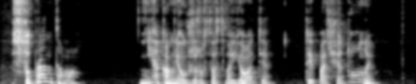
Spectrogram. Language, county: Lithuanian, Klaipėda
